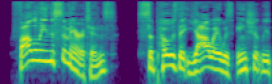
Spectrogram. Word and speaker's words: Yahweh: And Rayland in 1707, he talked about how the Samaritans preserved the true pronunciation of Yahweh, of the name Yud-Heh-Vav-Heh.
